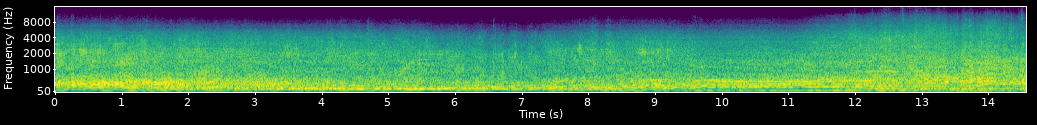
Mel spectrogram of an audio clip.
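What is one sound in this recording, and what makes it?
Motorcycle engines whine up and down in pitch.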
